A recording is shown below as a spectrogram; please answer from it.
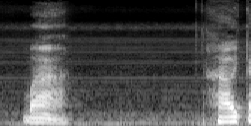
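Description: A voice speaking Khmer: one syllable near the start, then a pause of about a second in which a steady electrical hum from the recording setup is heard, and speech resumes near the end.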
